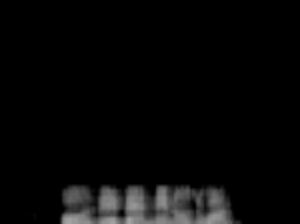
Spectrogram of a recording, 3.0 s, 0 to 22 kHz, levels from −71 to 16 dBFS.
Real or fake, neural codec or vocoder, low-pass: real; none; 3.6 kHz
